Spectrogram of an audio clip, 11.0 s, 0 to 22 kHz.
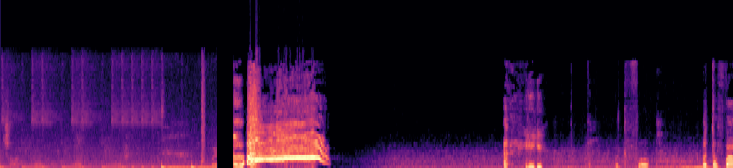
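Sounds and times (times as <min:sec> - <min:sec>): hip-hop beat with heavy bass: 0:00.0 - 0:03.3
child screaming: 0:03.5 - 0:05.0.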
